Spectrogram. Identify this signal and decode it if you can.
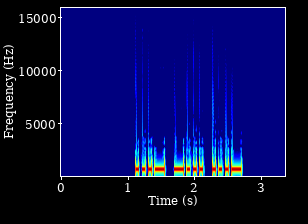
Morse code, heard as a keyed tone, about 25 wpm, 700 Hz. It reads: VBV
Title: All Cut Numbers - 3-Digit 25wpm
